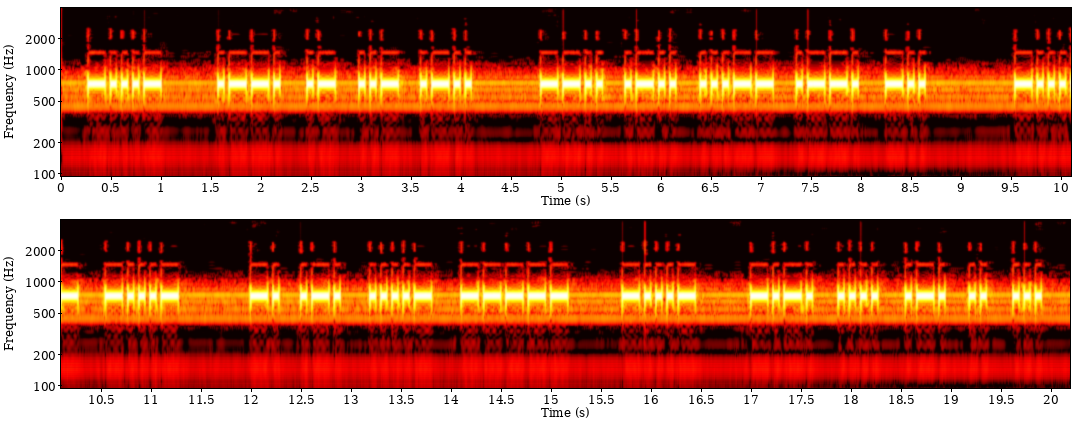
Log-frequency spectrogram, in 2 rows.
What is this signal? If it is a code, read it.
Morse code, heard as a keyed tone, about 21 wpm, spaced as for 18 wpm, 740 Hz. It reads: <BT> PAUL ZL3PD <BT><BT> NR40 <BT> CHRIS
